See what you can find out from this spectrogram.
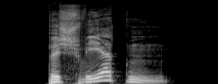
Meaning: inflection of beschweren: 1. first/third-person plural preterite 2. first/third-person plural subjunctive II
- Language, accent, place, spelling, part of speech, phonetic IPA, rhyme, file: German, Germany, Berlin, beschwerten, adjective / verb, [bəˈʃveːɐ̯tn̩], -eːɐ̯tn̩, De-beschwerten.ogg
